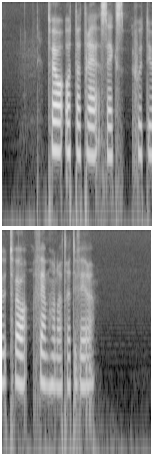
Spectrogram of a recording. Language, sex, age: Swedish, female, 17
